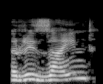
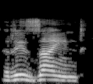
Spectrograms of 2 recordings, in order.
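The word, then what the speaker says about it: resigned: लेना चाहता है Birbal रिजाइंड and left रिजाइंड ji silent है रिजाइंड इस्तीफा दे दिया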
